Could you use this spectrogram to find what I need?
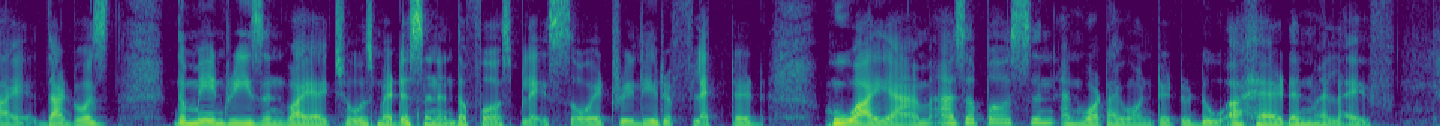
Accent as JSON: {"language": "English", "country": "India", "said": "I'm from India."}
